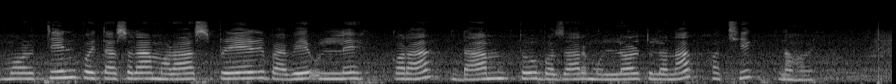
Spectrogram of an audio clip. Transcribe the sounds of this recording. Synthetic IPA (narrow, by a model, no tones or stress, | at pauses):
mɔɹtinpojtasɔɾamɔɹaspɹeɹbabeulːekʰ | kɔɾadamt̪obɔzaɹmulːɔɹt̪ulɔnatxɔtʰiknɔɦɔj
